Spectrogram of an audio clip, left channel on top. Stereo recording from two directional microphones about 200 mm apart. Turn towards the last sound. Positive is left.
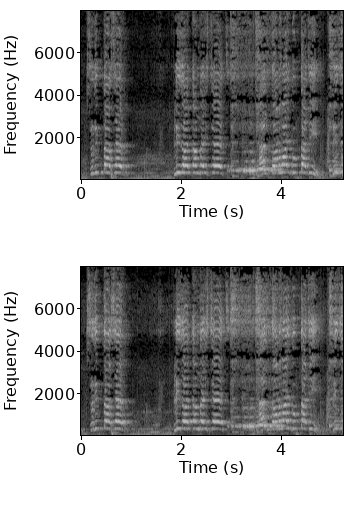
turn(degrees=15)  # may be behind; listen again after turning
